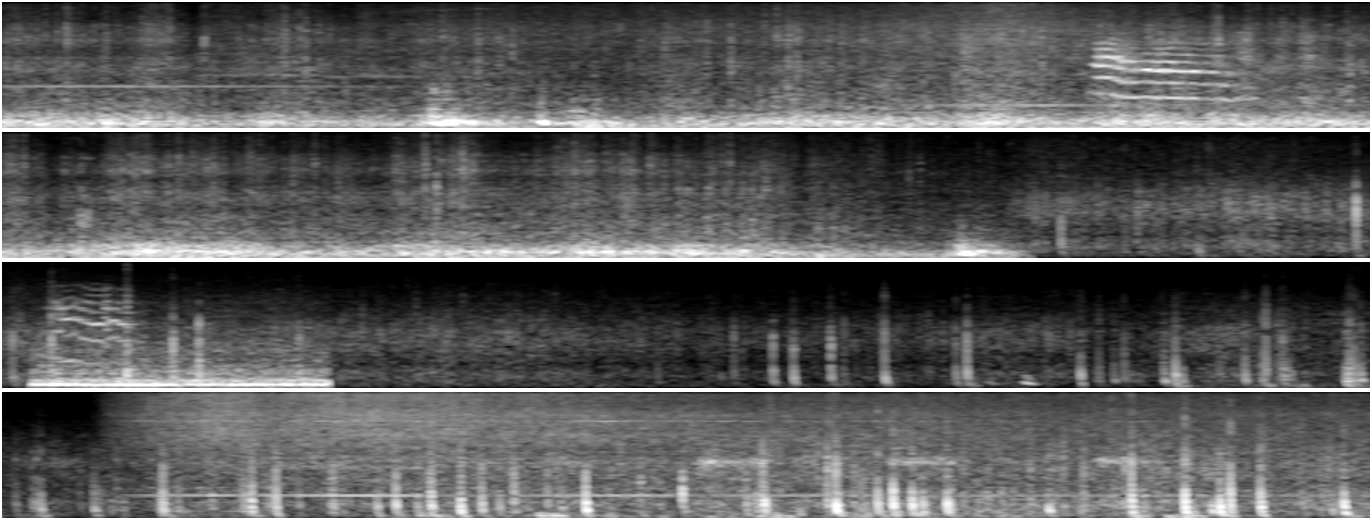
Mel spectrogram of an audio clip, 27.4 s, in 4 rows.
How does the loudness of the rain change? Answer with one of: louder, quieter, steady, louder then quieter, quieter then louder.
quieter then louder.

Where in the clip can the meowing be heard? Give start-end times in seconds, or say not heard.
4.8-6.8, 13.8-15.3.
